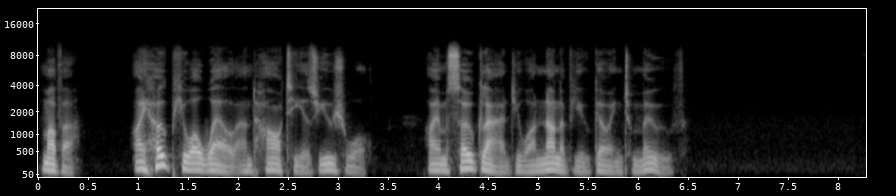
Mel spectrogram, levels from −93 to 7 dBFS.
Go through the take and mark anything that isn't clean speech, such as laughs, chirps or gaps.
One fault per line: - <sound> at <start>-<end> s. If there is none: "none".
none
